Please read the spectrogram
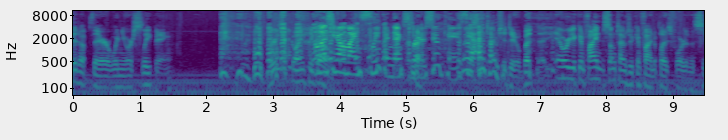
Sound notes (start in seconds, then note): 2.2 laughing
